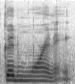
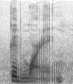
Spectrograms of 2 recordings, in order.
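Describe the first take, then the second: First: The tone is warm and welcoming. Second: The tone is cold and unwelcoming.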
